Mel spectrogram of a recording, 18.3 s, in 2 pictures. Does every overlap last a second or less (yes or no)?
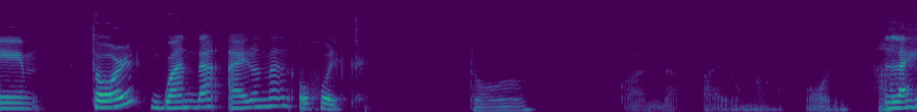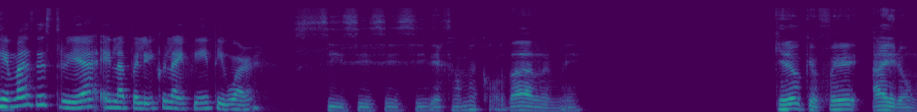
yes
